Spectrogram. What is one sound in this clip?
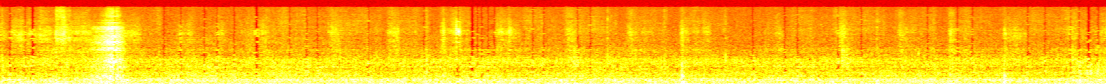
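Yarn rustles and slides softly as it is pulled through a crochet hook.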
